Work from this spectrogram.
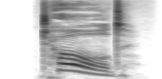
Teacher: Para pronunciar correctamente este verbo, debemos añadir una U muy fina después de la O.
